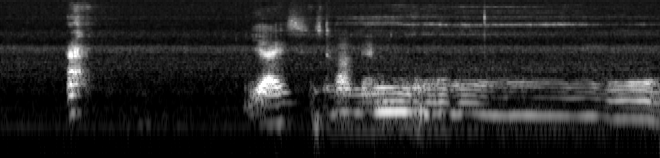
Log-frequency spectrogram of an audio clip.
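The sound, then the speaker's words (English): A Rottweiler named Will, known as the Talking Rottweiler, gives two short, gruff barks, then breaks into a drawn-out, warbling moan that rises and falls like it is trying to talk, clear. “This one, Will the Talking Rottweiler.”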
